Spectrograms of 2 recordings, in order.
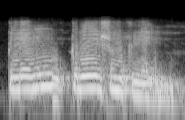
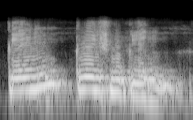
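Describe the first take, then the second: The two takes are said the same way.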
